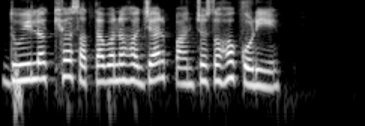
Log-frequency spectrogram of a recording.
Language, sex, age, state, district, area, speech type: Odia, female, 18-30, Odisha, Cuttack, urban, spontaneous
